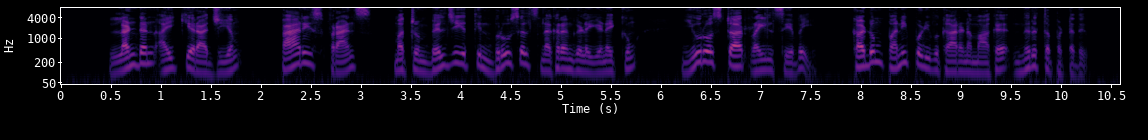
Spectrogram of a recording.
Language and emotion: Tamil, neutral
